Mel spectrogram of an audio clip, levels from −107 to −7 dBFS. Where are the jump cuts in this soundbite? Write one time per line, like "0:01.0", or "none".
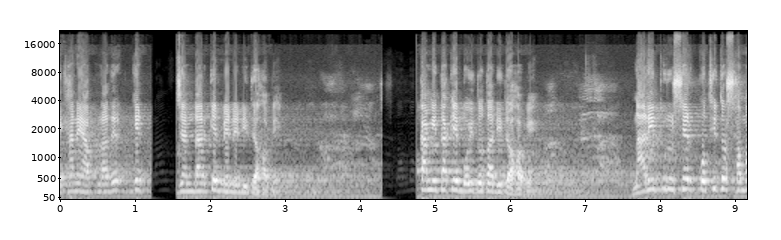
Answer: none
